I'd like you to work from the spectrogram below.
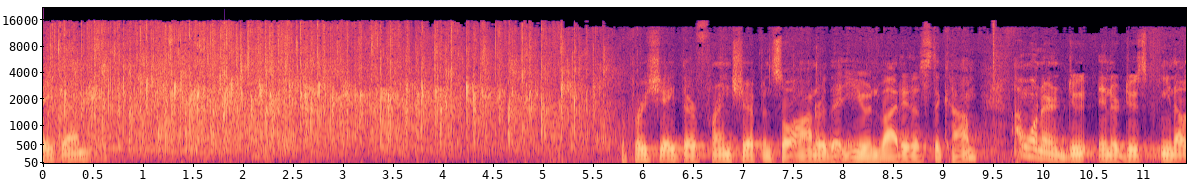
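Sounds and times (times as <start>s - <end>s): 
speech: 0.0s - 0.6s, 5.9s - 11.4s
large crowd applauding: 0.0s - 5.8s.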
